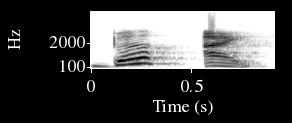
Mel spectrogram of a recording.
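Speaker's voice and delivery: B-ike split into onset and long vowel; segmented. Shown as a demonstration. Teacher sounding out B-ike for the class. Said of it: "Say it out loud with me".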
